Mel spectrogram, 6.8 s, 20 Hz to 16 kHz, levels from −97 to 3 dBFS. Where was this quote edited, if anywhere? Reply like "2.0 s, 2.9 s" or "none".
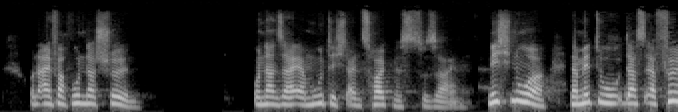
1.9 s, 4.8 s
